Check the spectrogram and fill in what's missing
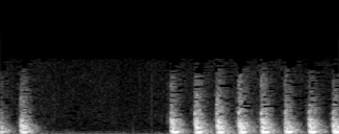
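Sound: knocking on a door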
